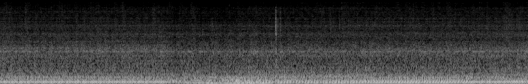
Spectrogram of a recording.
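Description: A boat's inboard motor idles steadily at about 1500 rpm while moored at the dock, a close, continuous low mechanical hum with a brief shift in tone midway and no talking.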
